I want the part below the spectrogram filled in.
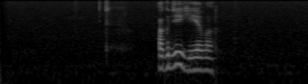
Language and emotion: Russian, neutral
